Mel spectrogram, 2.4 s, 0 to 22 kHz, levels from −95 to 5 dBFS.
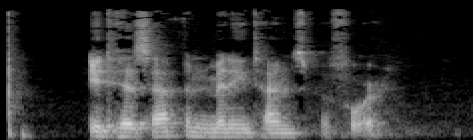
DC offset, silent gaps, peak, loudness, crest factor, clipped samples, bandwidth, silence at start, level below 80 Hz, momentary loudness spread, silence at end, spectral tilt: under 0.1%; none; -2 dBFS; -23 LUFS; 22 dB; under 0.1%; 17 kHz; 0.05 s; -62 dBFS; 11 LU; 0.45 s; -4 dB/octave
